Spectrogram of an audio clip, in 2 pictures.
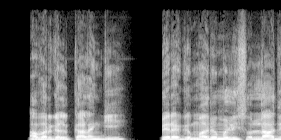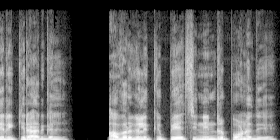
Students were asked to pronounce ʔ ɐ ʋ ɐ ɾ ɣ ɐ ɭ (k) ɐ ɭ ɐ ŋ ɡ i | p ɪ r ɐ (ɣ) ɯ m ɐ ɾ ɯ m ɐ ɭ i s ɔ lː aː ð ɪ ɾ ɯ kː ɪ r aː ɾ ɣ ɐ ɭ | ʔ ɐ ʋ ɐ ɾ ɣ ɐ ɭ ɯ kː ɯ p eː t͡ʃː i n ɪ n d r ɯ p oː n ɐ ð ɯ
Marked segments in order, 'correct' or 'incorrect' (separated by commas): correct, correct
